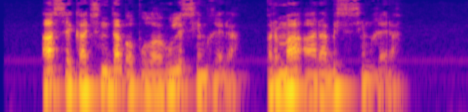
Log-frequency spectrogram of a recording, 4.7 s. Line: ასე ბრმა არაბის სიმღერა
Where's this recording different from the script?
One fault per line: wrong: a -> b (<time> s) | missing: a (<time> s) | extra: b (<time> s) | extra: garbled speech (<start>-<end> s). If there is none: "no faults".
extra: გაჩნდა პოპულარული სიმღერა (0.8 s)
